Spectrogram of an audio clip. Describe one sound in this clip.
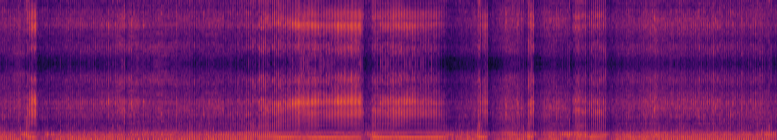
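A dirt bike engine revs hard up close, rising and falling in pitch.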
